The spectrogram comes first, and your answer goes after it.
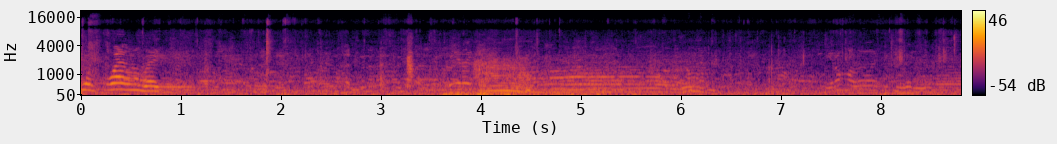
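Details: Moos from a rampaging cow that rushed into a passenger car: short rising-falling bellows and a steady moan mid-clip, set against a busy background of thumps and murmuring.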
